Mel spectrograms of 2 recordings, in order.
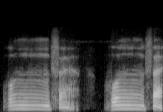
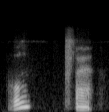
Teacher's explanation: mim sukun bertemu dengan wau dengan fa adalah izhar. Jelas mimnya sukun jelas fanya-nya harakat.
